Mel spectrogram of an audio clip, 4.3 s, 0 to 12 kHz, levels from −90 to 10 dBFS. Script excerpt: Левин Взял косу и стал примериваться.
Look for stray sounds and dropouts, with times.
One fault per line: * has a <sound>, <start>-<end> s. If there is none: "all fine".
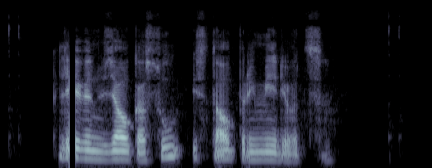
* has a dropout, 0.7-0.8 s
